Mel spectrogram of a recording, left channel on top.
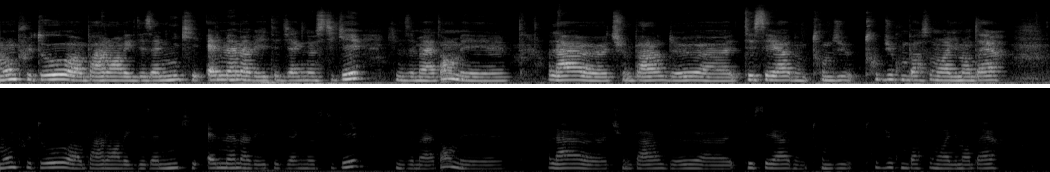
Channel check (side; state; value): right; quieter; 24.1 dB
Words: plutôt en parlant avec des amies qui elles-mêmes avaient été diagnostiquées, qui me disaient mais attends, mais là tu me parles de TCA, donc trouble du comportement alimentaire,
